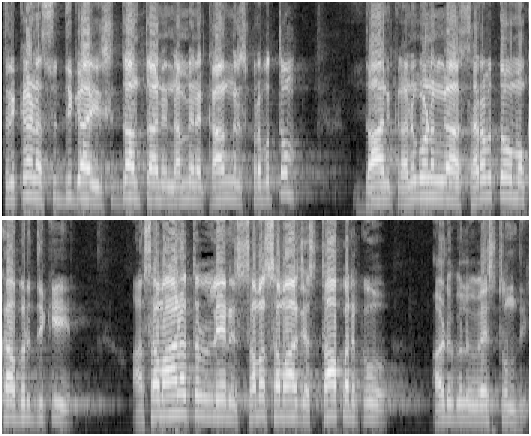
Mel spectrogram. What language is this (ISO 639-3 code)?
tel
